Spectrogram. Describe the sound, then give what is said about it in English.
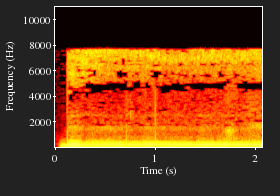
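A person's voice imitates a buzzing bee with a steady, droning hum held for about two seconds, loud, with no other sounds around it. “In English, bees buzz.”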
